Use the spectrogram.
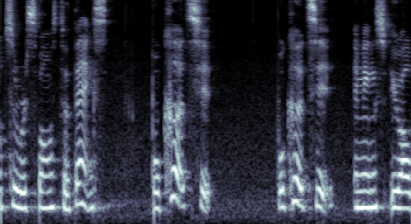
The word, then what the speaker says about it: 不客气: When 不 comes before a four-tone syllable, it changes to a second tone, 不. That's why we say 不客气, 不客气.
